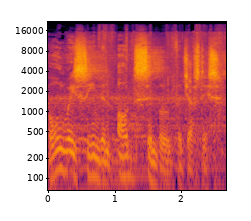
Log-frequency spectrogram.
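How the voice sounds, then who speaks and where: With clear noise behind him, a dutiful fantasy game soldier. His speech is grave and formal, with lively movement in pitch. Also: measured pace. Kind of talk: video game character acting.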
